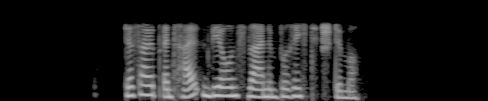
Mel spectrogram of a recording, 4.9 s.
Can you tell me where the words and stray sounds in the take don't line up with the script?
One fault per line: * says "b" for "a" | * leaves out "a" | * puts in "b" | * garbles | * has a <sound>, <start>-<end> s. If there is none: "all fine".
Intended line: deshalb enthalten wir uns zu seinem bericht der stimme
* leaves out "zu"
* leaves out "der"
